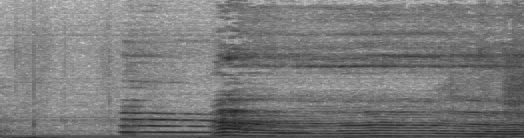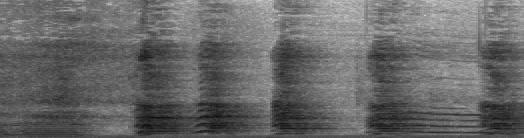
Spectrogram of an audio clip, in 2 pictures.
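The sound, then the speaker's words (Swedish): A person vocally imitates a dog: a drawn-out whining howl, then four quick, rhythmic barks, fairly loud, with no other talking. “Vadå, ska du köra hundljud?”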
